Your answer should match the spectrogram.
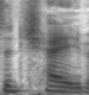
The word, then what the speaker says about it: Achebe: I think I said Achebe a lot last time. Probably shouldn't have Googled the pronunciation after we recorded part one, but it's Achebe, and I apologise if I offended anyone.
